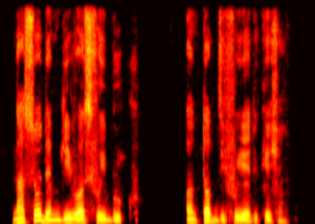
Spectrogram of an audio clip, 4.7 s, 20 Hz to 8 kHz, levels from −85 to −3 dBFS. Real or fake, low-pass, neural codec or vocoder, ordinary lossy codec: real; none; none; none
